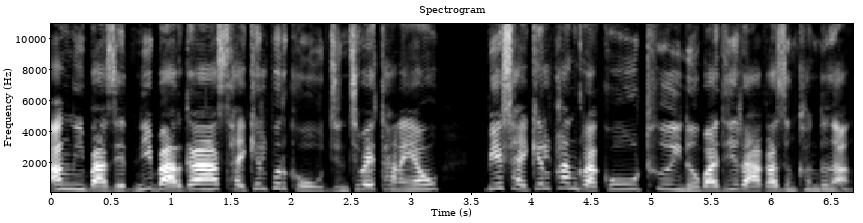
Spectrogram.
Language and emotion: Bodo, angry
